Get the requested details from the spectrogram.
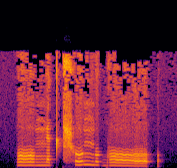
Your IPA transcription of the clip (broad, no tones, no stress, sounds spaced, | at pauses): oː ŋ ɛ t ʈ͡ʂʰ ʊ ŋ ʊ ɡ oː ʔ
